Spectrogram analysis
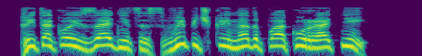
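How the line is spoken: Loud, for all to hear. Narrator (Russian): Крис говорит, громко, так, чтобы все слышали

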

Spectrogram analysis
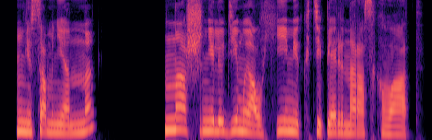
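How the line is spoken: Dry reply. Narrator (Russian): сухо отозвалась Еккен

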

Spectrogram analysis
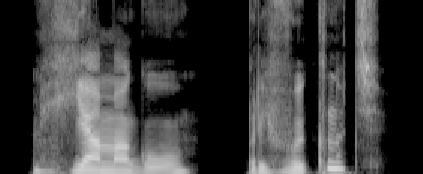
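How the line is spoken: Skeptical snort. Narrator (Russian): хмыкнула Лиана

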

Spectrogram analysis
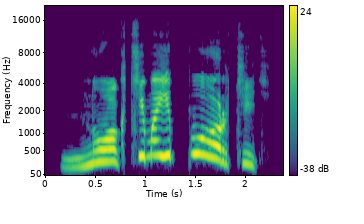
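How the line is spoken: Roar like wounded animal. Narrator (Russian): Раненым зверем взревела

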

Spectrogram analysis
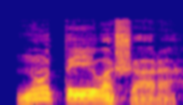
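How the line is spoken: Sigh. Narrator (Russian): вздохнул мой приятель

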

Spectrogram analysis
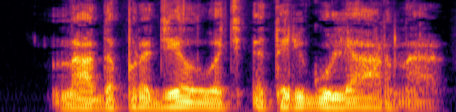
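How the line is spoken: Whisper. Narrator (Russian): шепнул он

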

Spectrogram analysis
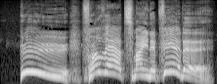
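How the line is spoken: Called out. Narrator (German): rief

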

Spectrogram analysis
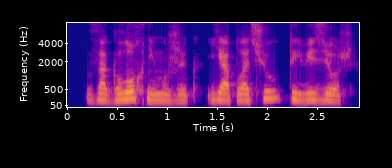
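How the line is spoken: Weak, unthreatening growl. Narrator (Russian): рычу на него, но получается не особо грозно

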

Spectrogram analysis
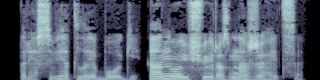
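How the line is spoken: Theatrical suffering groan. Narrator (Russian): Напоказ, страдальчески простонал Даркхелл

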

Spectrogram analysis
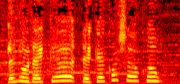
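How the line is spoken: Young woman crying out. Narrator (Vietnamese): Thiếu nữ đó la lên

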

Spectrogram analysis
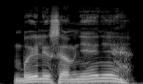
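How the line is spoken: Breathless wheeze. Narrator (Russian): задыхаясь, прохрипел Зотов

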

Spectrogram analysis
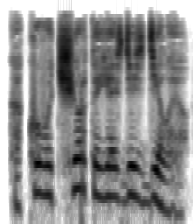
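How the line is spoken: Hoarse wheeze. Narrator (Russian): просипел Ипполит Аркадьевич

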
